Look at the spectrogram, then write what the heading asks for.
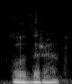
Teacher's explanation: Maybe it was pronounced odra with the voiced version of Thorn. Odra, other.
